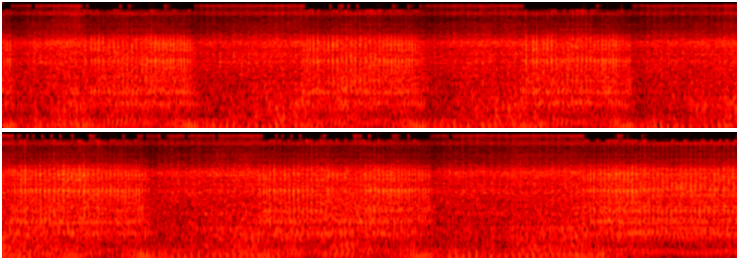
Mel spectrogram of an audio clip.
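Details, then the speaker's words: Honda Beat FI scooter idling, right side; buzzy uneven "nger-nger" rattle pulsing about once a second, caused by cooling fan cover loose on a worn mounting boss at its bolt. "Oke teman-teman bunyi-bunyi seperti itu itu disebabkan karena cover kipas ini dia aus di kedudukan"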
